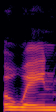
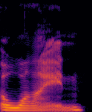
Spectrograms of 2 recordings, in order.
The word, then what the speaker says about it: Aine: I always when I like I always want to say that the character's name is pronounced a Wayne, but I'm pretty sure it's a wine.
